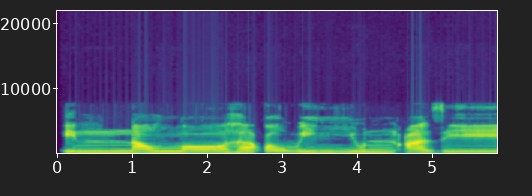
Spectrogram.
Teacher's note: Tanwin bertemu dengan huruf ain dibacanya idhar.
